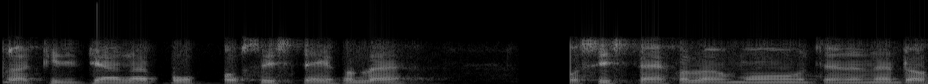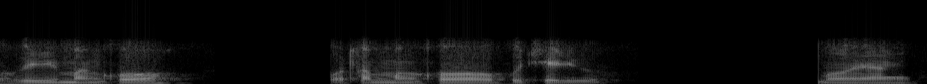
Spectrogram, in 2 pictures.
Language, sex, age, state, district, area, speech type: Assamese, male, 60+, Assam, Majuli, rural, conversation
